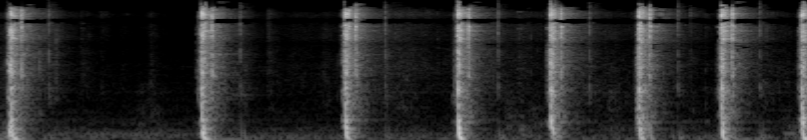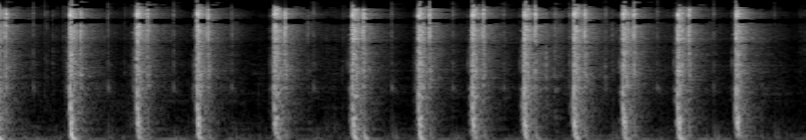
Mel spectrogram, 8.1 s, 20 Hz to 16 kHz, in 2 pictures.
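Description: E&C G17 gas blowback airsoft pistol firing about twenty shots, each a sharp crack with the metal slide cycling. The shots start about a second apart and speed up to about four a second. They stop when the magazine runs dry and the slide locks back.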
